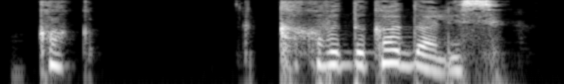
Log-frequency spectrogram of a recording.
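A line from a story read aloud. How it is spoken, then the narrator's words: Nervous mutter. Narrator (Russian): пробормотала я, нервно дернув головой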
